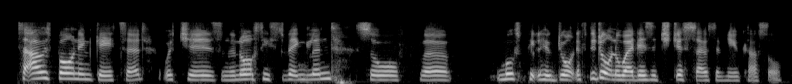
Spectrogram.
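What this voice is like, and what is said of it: Slight British regional accent. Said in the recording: “I can pick up a bit of an accent, and I'm not very good at the British accents,”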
